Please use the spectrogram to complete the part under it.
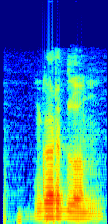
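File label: "гӧрдлун", Komi, male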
